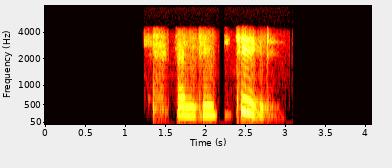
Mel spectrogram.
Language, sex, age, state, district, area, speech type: Dogri, female, 30-45, Jammu and Kashmir, Reasi, rural, conversation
